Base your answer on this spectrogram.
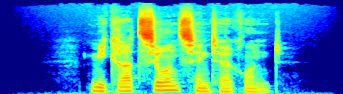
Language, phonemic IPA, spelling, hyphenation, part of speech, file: German, /miɡʁaˈt͡si̯oːnsˌhɪntɐɡʁʊnt/, Migrationshintergrund, Mi‧g‧ra‧ti‧ons‧hin‧ter‧grund, noun, De-Migrationshintergrund.ogg
- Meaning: migration background (i.e. being a migrant or having one or more parents or grandparents be migrants)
